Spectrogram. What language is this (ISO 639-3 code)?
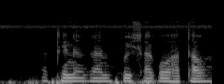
sat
